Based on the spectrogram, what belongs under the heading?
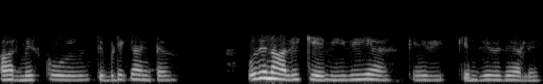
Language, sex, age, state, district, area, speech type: Punjabi, female, 45-60, Punjab, Gurdaspur, urban, conversation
